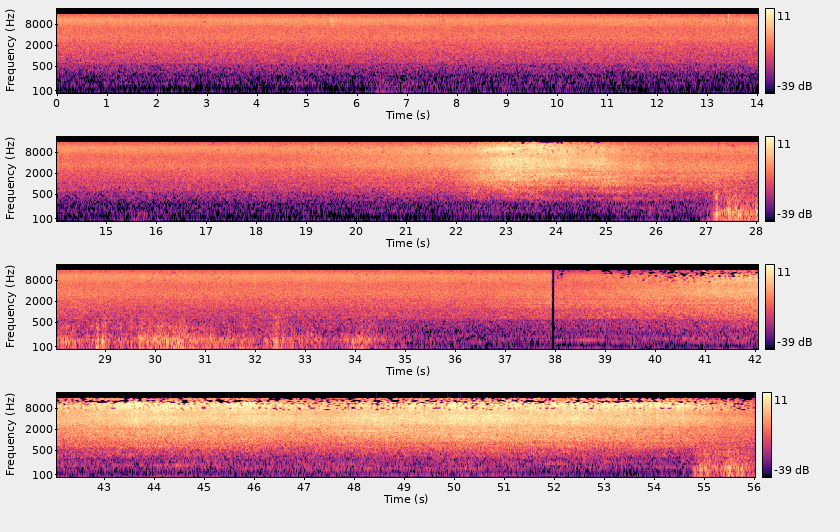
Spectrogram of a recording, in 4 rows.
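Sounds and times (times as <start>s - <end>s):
steady rain: 0.0s - 56.0s
car hissing past on wet road: 21.0s - 27.1s
rolling thunder: 26.5s - 35.0s, 54.6s - 56.0s.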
